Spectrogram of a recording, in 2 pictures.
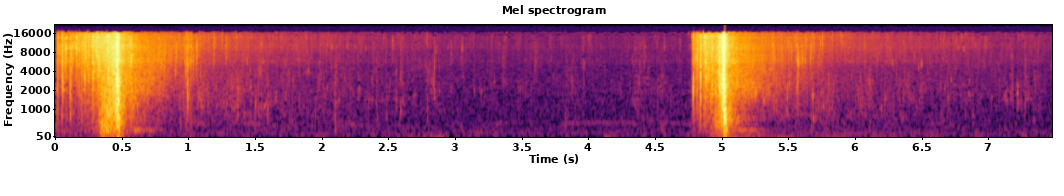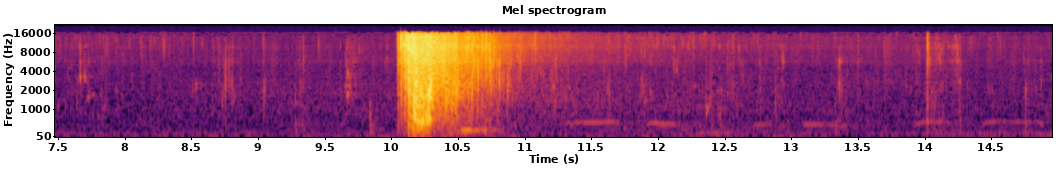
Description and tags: Water on concrete
A bucket full of water reversed on a concrete floor, recorded close with a Neuman KM185 outside.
